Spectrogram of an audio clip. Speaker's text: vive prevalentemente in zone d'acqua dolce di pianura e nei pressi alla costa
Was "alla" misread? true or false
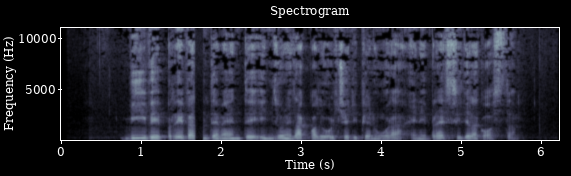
true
